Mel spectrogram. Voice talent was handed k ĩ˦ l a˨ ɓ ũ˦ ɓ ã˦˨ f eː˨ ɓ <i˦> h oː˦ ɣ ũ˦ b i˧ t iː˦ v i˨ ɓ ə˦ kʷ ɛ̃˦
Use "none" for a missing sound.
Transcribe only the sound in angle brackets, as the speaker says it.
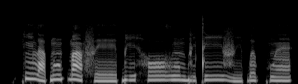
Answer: i˦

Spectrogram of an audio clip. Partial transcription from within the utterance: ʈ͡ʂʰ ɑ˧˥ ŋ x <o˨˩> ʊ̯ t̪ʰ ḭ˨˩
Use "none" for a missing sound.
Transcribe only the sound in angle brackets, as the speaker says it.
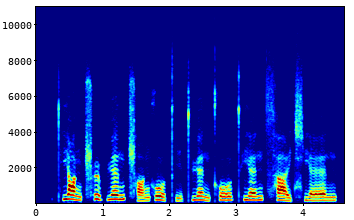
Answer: o˥˩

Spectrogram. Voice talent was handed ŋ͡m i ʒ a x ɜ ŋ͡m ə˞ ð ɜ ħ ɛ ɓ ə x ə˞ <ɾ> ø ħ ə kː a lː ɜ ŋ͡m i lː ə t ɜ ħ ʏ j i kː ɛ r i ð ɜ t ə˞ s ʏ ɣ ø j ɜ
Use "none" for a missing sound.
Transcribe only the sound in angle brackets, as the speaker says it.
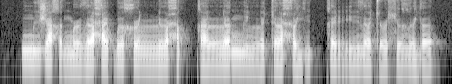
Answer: lː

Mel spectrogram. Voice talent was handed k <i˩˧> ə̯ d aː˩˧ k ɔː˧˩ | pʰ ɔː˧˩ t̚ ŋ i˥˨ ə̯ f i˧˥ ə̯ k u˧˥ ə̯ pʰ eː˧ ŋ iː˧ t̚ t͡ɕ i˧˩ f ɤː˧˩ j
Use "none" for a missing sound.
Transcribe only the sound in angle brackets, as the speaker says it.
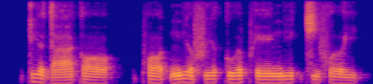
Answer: i˥˨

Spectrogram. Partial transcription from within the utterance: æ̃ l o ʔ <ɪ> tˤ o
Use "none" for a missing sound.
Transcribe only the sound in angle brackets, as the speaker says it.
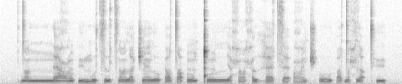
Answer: y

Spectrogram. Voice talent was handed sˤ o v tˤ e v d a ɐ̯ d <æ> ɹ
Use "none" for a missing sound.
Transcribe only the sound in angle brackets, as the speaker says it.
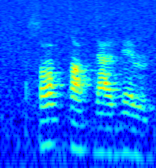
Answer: ɛ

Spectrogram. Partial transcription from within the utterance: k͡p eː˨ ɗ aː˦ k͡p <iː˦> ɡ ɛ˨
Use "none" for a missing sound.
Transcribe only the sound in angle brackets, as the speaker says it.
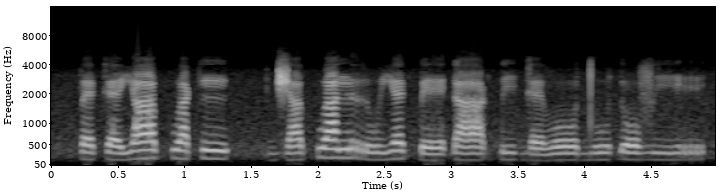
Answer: i˦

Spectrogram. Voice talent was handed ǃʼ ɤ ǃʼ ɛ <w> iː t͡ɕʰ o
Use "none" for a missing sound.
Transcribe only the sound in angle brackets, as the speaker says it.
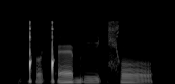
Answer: b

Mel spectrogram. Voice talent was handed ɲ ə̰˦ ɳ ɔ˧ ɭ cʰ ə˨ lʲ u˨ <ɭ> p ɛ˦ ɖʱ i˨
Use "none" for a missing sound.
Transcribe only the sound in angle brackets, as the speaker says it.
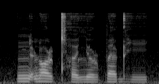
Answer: ɭ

